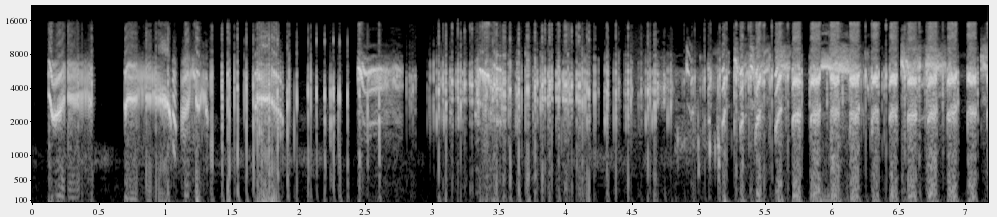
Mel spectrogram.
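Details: Swiftlet calling sound used to attract swiftlets: dense, high, chattering twitters in rapid overlapping bursts, broken by abrupt short silences as if cut and looped.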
